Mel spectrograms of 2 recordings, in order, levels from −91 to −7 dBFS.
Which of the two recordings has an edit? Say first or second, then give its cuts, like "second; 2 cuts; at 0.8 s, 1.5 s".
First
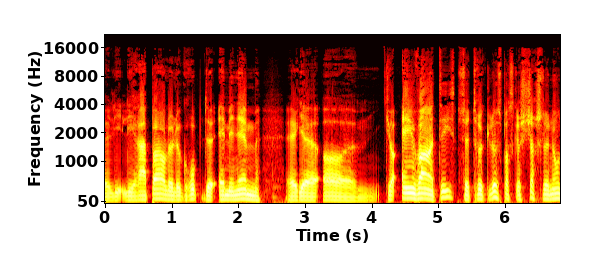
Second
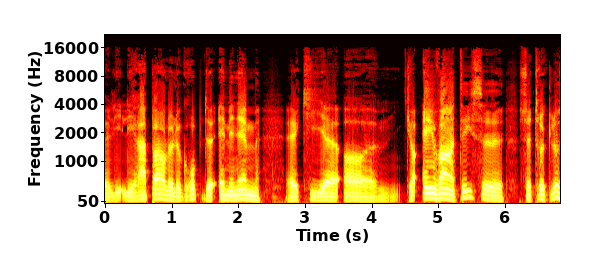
first; 2 cuts; at 2.9 s, 5.2 s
